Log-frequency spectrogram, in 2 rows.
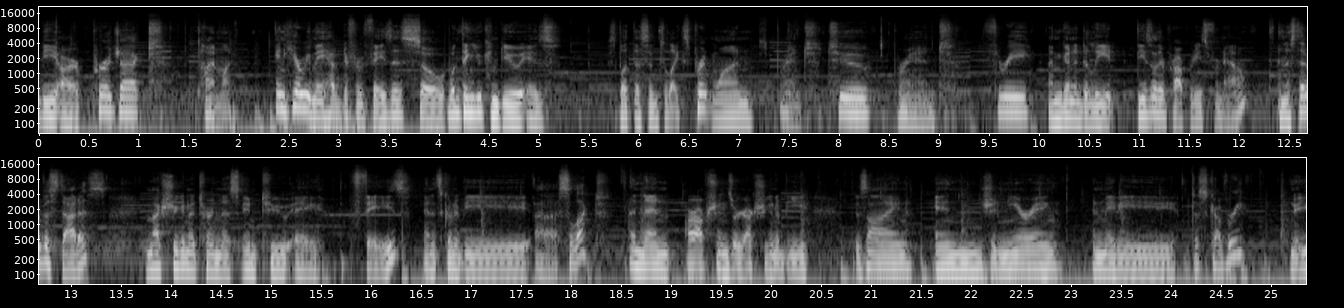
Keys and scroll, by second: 0.7 shift+p, 3.3 super+a, 5.0 shift+s, 7.2 shift+s, 8.5 shift+s, 15.4 shift+p, 20.7 shift+d, 21.5 shift+e, 24.4 shift+d.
